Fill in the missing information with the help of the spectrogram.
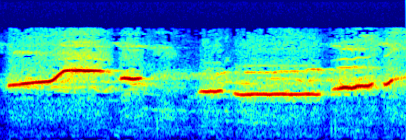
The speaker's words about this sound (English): Because, you know, whistling scares anything away, right? Can you whistle? Whistle with me. Can you whistle? You know how to whistle? And it doesn't matter what you're whistling to scare anything away, but if you just whistle. Come on.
